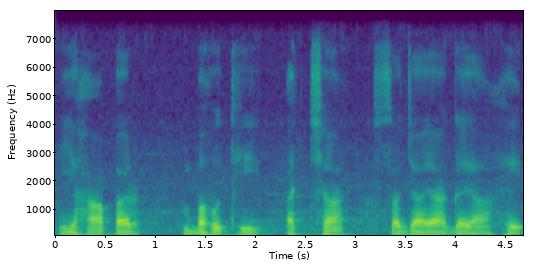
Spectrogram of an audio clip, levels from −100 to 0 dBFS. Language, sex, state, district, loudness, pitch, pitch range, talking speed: Hindi, male, Madhya Pradesh, Dhar, -19 LUFS, 105 Hz, 100-110 Hz, 100 wpm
